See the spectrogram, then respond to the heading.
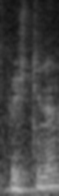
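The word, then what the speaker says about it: Priština: Sh in Serbian, and Pristina should also have V V over it, diacritical V over it, because it's Pristina normally.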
